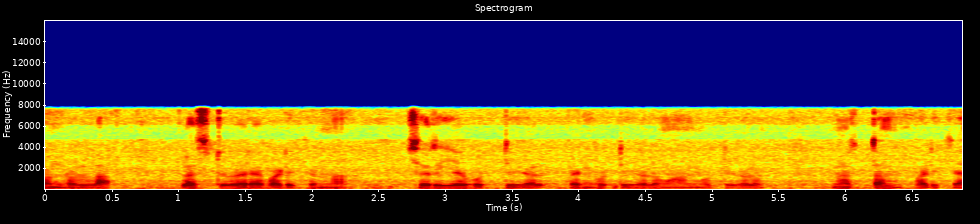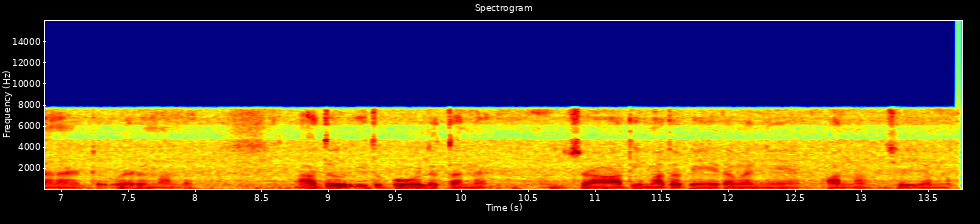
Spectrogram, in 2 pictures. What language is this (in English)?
Malayalam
